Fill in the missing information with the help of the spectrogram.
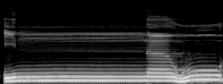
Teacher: Nun yang bertasdid gunnah musaddadah kita tekan selama 3 harokat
